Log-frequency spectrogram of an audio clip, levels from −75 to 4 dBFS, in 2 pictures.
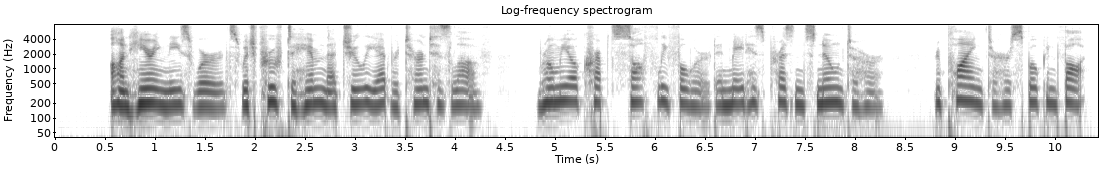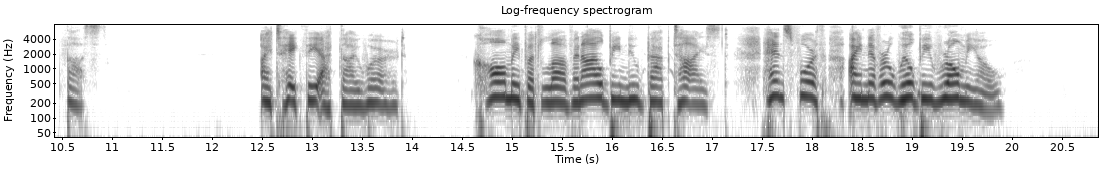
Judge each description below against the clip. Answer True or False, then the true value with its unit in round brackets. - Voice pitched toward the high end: True (200 Hz)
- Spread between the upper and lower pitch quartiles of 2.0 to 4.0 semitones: True (3.3 semitones)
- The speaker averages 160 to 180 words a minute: False (145 wpm)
